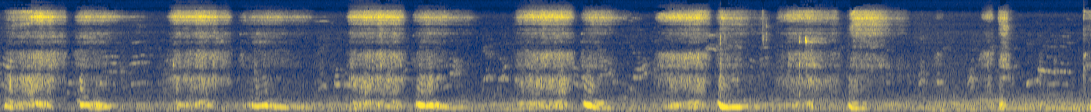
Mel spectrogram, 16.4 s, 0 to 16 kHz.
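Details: Soft rhythmic snoring on each breath, about 24 breaths a minute, in a quiet room; an infant snoring during sleep.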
